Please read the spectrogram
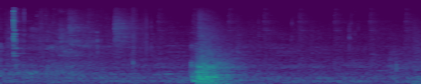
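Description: A fork clinks on a plate once at the start. About halfway through, a man hums a short 'mmm' through a mouthful of food, falling in pitch.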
